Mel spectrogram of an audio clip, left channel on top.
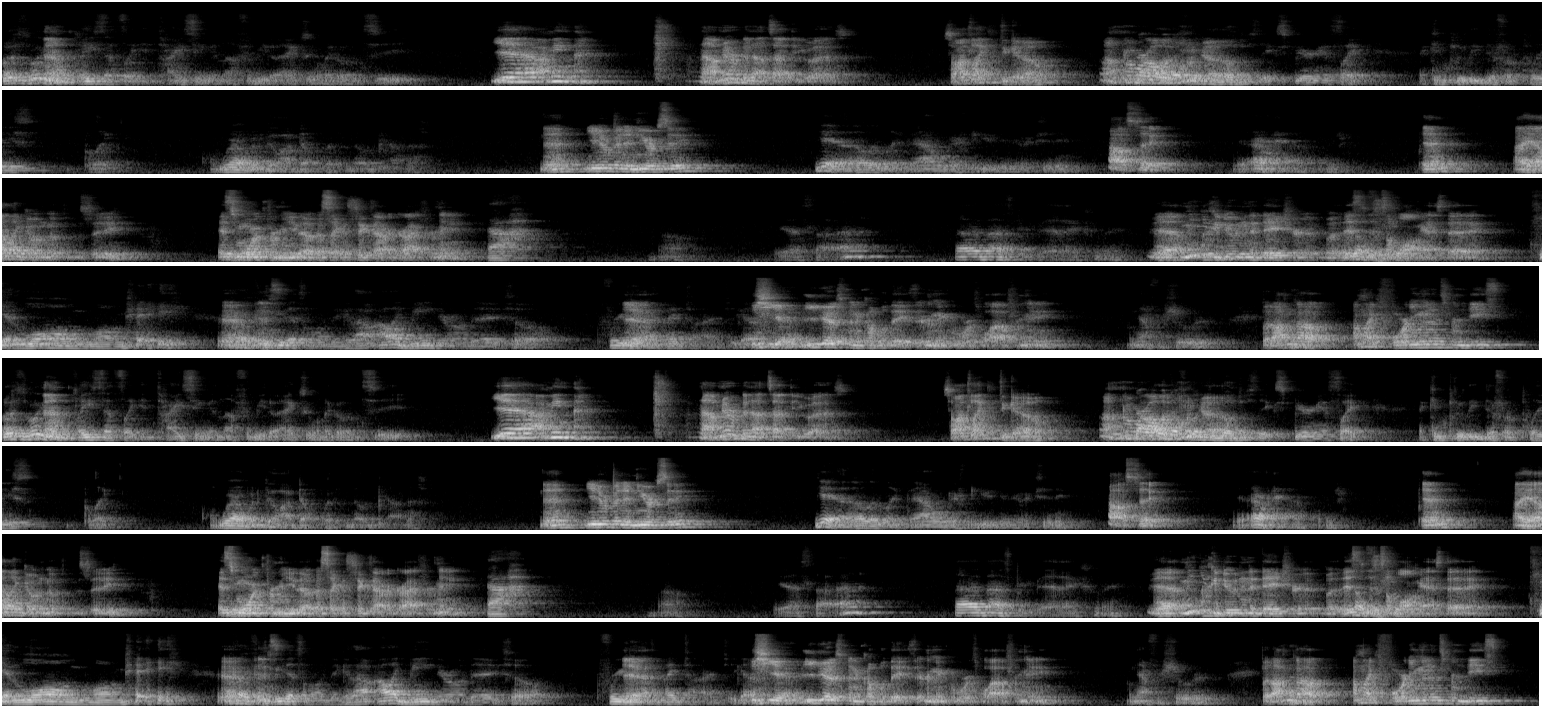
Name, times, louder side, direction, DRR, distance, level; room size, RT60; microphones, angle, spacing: voice 1, 0.0-4.1 10.0-10.4 11.3-13.6 14.3-15.7 16.3-16.4 17.5-19.5 23.5-26.0 27.7-28.8 29.7-29.9 30.5-31.0 33.0-33.3 35.7-36.1 37.4-37.6 38.6-39.4 40.3-42.0 42.3-42.5 42.8-43.0 44.3-44.9 46.1-48.0 48.4-51.6 52.2-54.1 57.4-58.7 59.0-59.4, right 4 dB, 90° right, 1 dB, 0.4 m, -25 dB
voice 2, 4.9-5.9 6.5-8.4 9.4-10.4 11.0-12.3 20.8-22.2 26.5-26.9 29.6-29.8 30.5-31.9 33.0-35.4 42.2-45.6 48.4-48.9 52.4-52.7 53.7-56.6 58.8-59.4 59.7-61.1, right 2 dB, 55° right, 0 dB, 0.8 m, -21 dB
3.2 x 3.0 x 3.1 m, 1.0 s
head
